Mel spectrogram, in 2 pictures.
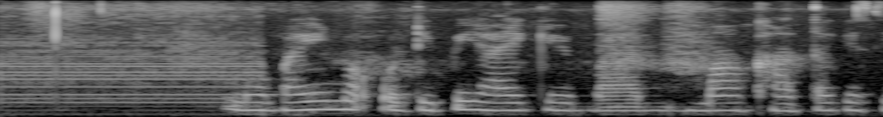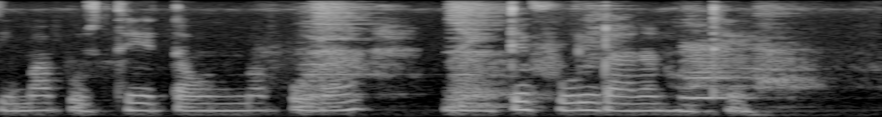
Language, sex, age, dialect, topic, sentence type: Chhattisgarhi, female, 18-24, Western/Budati/Khatahi, banking, statement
